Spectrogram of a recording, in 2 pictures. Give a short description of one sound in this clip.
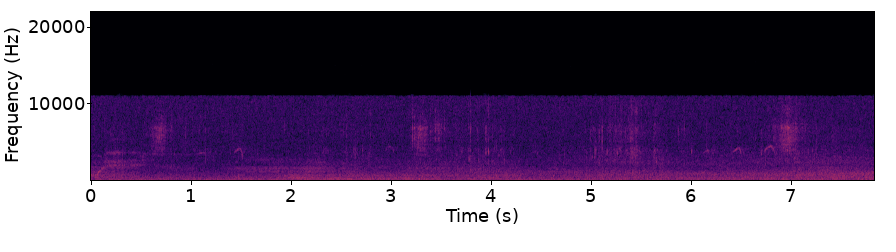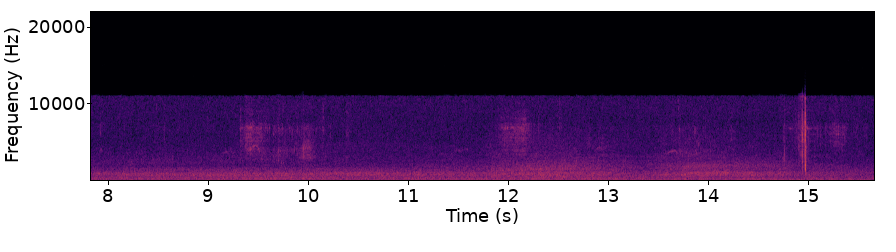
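Water laps gently against a stone edge.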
